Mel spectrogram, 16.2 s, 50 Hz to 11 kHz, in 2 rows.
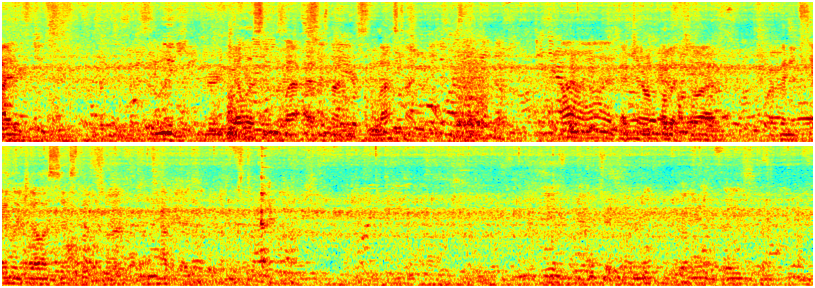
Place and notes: Privatclub, Markthale, Puecklerstr, before concert
Berlin, Germany, 9 October 2010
